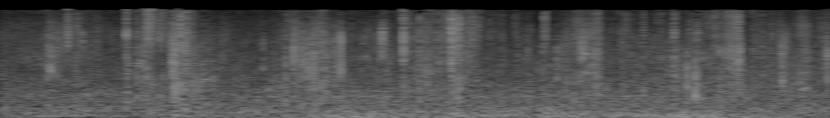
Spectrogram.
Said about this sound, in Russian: Вот сейчас все бросила и пошла в лес рядом с домом гулять. Здесь очень здорово. Здесь солнышко так светит, и снег лежит, и, может, слышишь, как хрустит.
